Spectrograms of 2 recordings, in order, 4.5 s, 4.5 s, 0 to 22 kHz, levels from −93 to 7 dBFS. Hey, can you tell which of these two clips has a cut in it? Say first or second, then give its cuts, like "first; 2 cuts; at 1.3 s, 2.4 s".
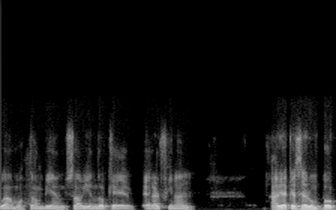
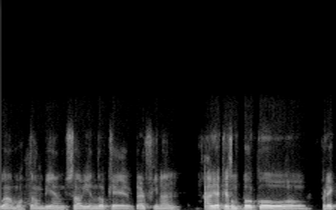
second; 3 cuts; at 1.8 s, 2.5 s, 3.1 s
